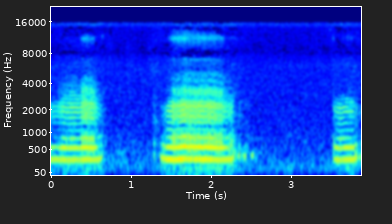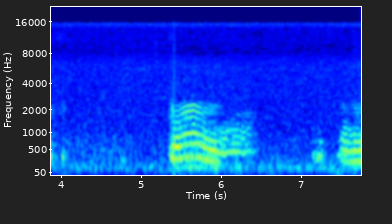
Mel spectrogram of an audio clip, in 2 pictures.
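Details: One-week-old longhaired German Shepherd puppy, born 26 September 2020, giving high, tonal squealing whines. There are five separate cries, each under a second long, one wavering up and down, separated by quiet gaps.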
